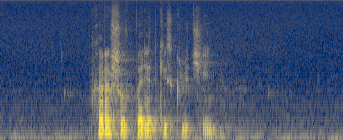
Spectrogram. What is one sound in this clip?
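A man speaks briefly in a firm voice.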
